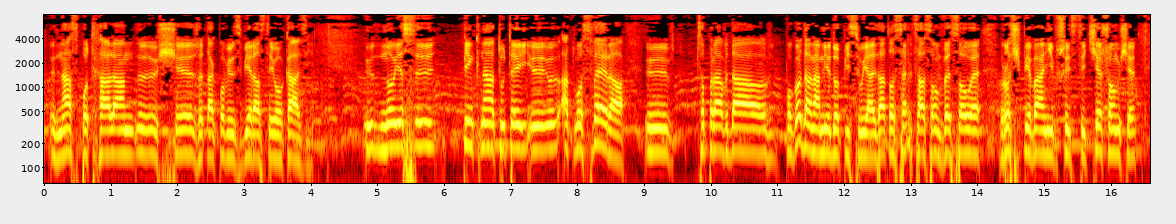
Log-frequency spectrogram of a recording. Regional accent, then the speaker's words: Lesser Poland, Poland; No bo jestem podhalaninem, ja nawet nie mówię, że góralem, no podhalaninem, bo to trzeba rozróżnić trochę, bo górale są różni, prawda, i żywieccy, i śpiscy, i różni, a my są na Podhalu.

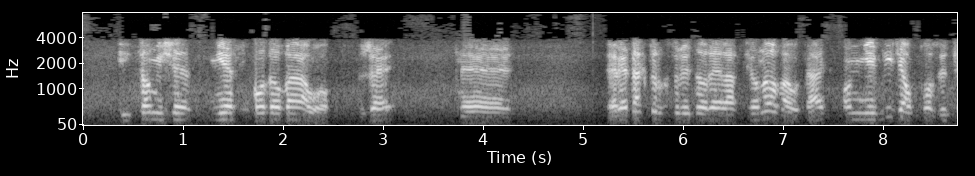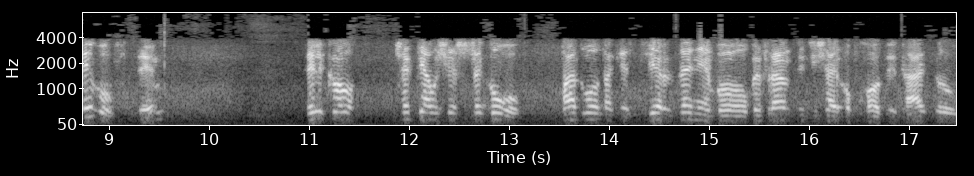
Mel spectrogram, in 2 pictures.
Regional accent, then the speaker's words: Pułtusk, Masovian Voivodeship, Poland; Zapraszam do Półtuska, bo jestem z Półtuska, mamy przepiękną bazylikę.

